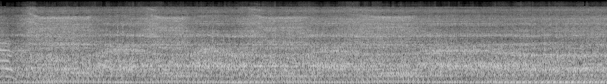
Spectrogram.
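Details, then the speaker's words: Abandoned 1993 Ford F150 after sitting 14 years, raised idle around 500 rpm: low, uneven, lumpy beat under hiss; the owner says it definitely has some dead injectors, and it smooths out quite a bit. "Definitely got some dead injectors. Smoothed out quite a bit."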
